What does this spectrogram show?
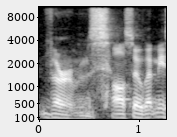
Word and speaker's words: Worms: the Imperial Diet of Worms, or in German, Worms.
